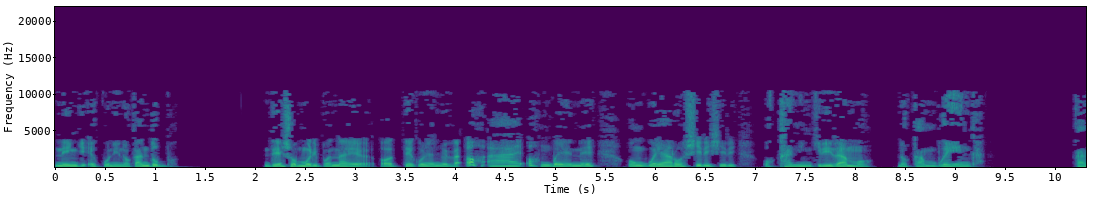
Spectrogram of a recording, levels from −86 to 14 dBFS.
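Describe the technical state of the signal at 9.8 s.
At 9.8 s the speech has no content above 10.5 kHz and a watery, swirling texture, as it does throughout; the cause is likely heavy MP3 compression at a low bitrate, around 32 kbps.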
